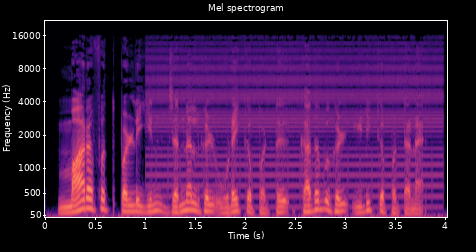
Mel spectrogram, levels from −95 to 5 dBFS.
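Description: From 1.00 s to 3.98 s a GSM phone buzz runs under the speech: a hard, raspy drone at about 217 Hz, steady throughout and sitting about 17 dB below the speech. A nearby 2G handset on a call is pulsing its transmitter 217 times a second, and the audio circuitry rectifies those radio bursts into sound. On a spectrogram it shows as a comb of evenly spaced horizontal harmonic lines; the waveform carries a regular train of sharp pulses.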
